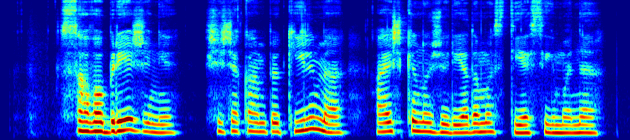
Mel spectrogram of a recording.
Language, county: Lithuanian, Vilnius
